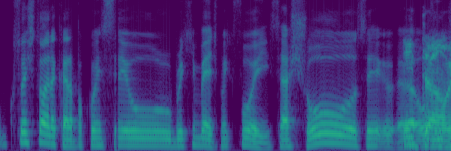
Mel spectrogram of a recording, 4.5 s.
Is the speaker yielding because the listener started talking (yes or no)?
yes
